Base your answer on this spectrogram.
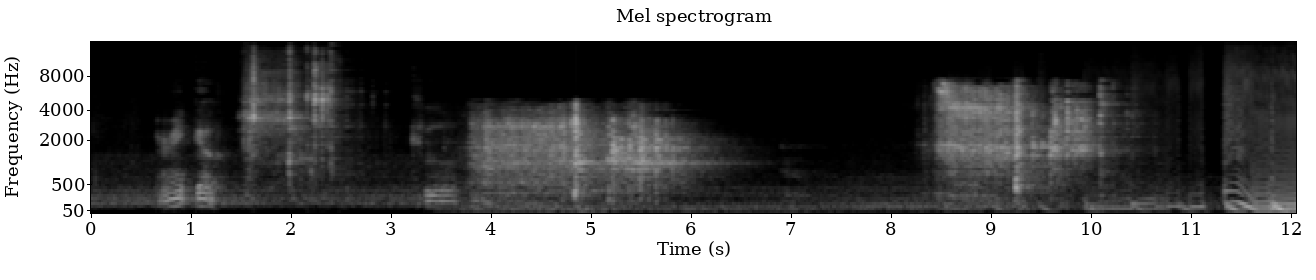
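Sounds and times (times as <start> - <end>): toy car rolling on wooden floor: 3.8 - 6.2, 8.3 - 10.5
plastic pieces skittering: 8.4 - 10.6.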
